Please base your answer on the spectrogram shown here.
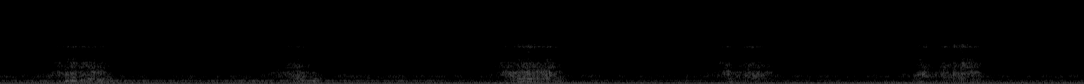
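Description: Soft, rhythmic rasping snores about every two seconds, roughly five in eleven seconds, over a steady low room hum.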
